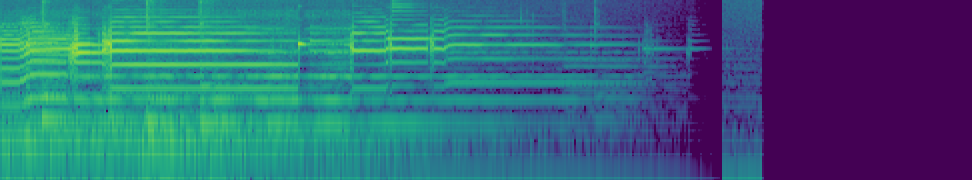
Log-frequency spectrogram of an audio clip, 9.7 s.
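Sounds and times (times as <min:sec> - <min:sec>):
church blues music: 0:00.0 - 0:06.8.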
